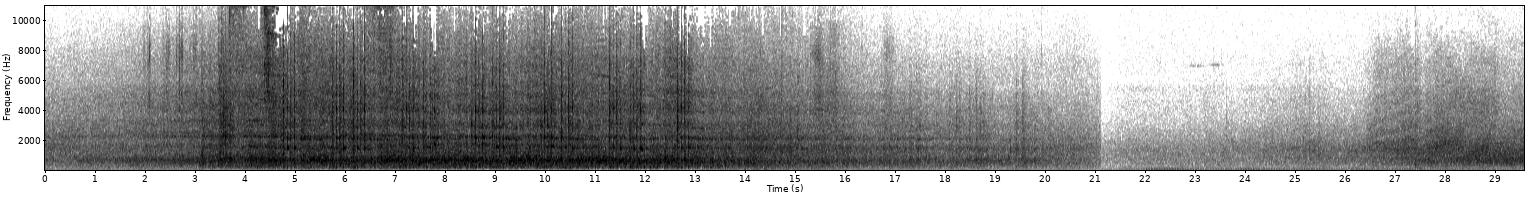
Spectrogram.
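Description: A passing train: wheels clatter over rail joints, building as it nears, loudest for several seconds, then fading away. About two-thirds of the way in, the sound changes abruptly to a steady low hum, and another train's rumble builds near the end.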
